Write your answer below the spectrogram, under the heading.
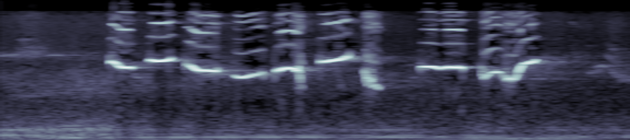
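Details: Whistled song of an oriental magpie-robin, played as a lure for lazy singers: about ten clear notes in quick succession, level and wavering whistles mixed with abrupt downward slurs, faint hum beneath.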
